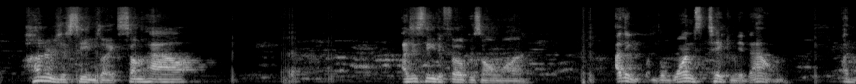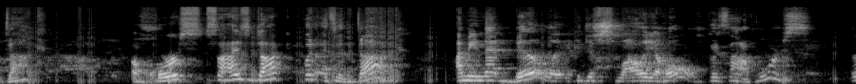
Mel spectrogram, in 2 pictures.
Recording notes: I discuss live at Fattey Beer Company in Hamburg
